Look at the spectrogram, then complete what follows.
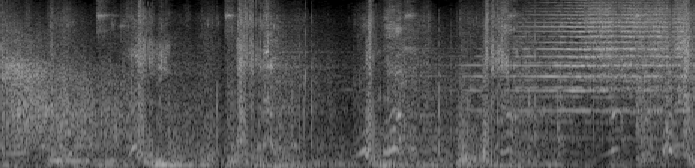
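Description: Film fight sound effects: a rapid series of heavy punch and kick thuds and whacks, mixed with short grunts and shouts, over dramatic action music that comes forward in the last couple of seconds.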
